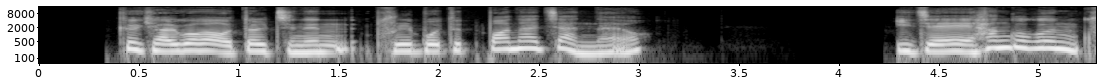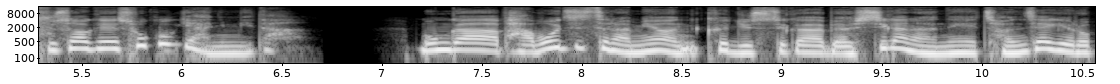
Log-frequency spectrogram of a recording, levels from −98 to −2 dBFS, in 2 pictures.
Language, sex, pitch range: Korean, female, 175-245 Hz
